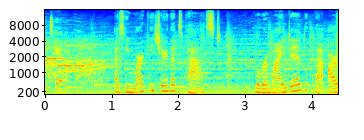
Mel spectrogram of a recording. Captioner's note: voiceover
